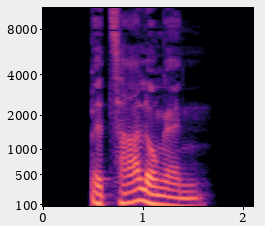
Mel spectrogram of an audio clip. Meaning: plural of Bezahlung
- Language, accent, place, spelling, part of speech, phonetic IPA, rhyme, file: German, Germany, Berlin, Bezahlungen, noun, [bəˈt͡saːlʊŋən], -aːlʊŋən, De-Bezahlungen.ogg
